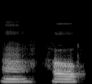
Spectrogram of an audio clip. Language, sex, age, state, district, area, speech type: Odia, male, 30-45, Odisha, Kendujhar, urban, spontaneous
